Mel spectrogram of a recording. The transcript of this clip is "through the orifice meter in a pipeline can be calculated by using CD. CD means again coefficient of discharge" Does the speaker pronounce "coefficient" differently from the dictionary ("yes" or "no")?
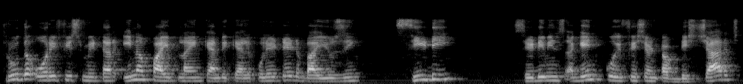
no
